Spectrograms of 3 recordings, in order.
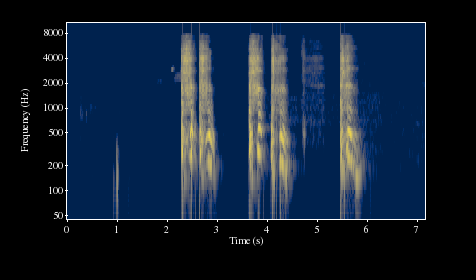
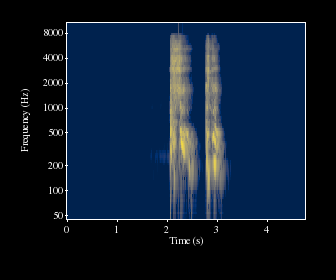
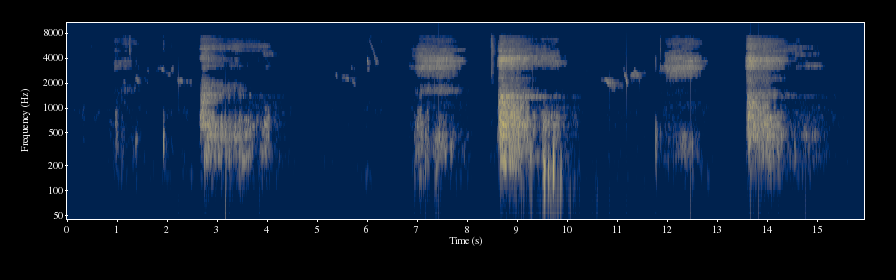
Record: three_cough_length: 7.2 s
three_cough_amplitude: 32767
three_cough_signal_mean_std_ratio: 0.37
cough_length: 4.8 s
cough_amplitude: 32292
cough_signal_mean_std_ratio: 0.3
exhalation_length: 16.0 s
exhalation_amplitude: 13718
exhalation_signal_mean_std_ratio: 0.42
survey_phase: beta (2021-08-13 to 2022-03-07)
age: 18-44
gender: Female
wearing_mask: 'No'
symptom_none: true
smoker_status: Current smoker (1 to 10 cigarettes per day)
respiratory_condition_asthma: false
respiratory_condition_other: false
recruitment_source: REACT
submission_delay: 1 day
covid_test_result: Negative
covid_test_method: RT-qPCR
influenza_a_test_result: Negative
influenza_b_test_result: Negative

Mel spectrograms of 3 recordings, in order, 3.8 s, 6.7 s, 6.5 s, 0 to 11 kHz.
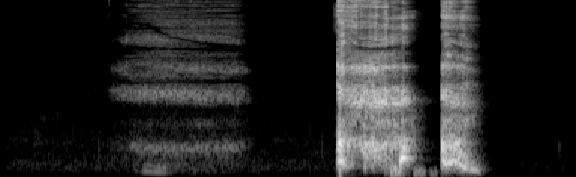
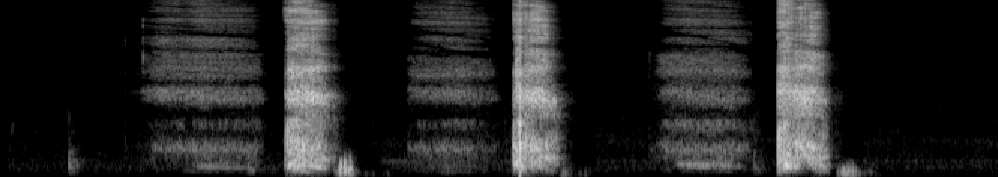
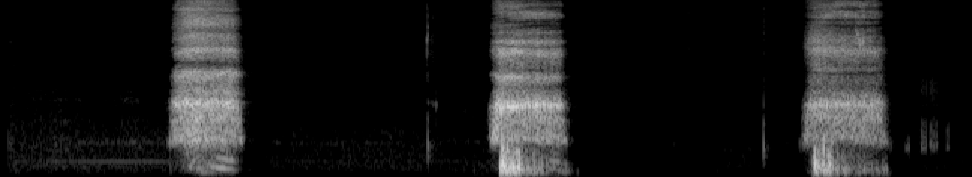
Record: cough_length: 3.8 s
cough_amplitude: 32768
cough_signal_mean_std_ratio: 0.35
three_cough_length: 6.7 s
three_cough_amplitude: 32768
three_cough_signal_mean_std_ratio: 0.33
exhalation_length: 6.5 s
exhalation_amplitude: 31085
exhalation_signal_mean_std_ratio: 0.35
survey_phase: beta (2021-08-13 to 2022-03-07)
age: 45-64
gender: Female
wearing_mask: 'No'
symptom_cough_any: true
symptom_sore_throat: true
symptom_diarrhoea: true
symptom_headache: true
symptom_onset: 2 days
smoker_status: Never smoked
respiratory_condition_asthma: false
respiratory_condition_other: false
recruitment_source: Test and Trace
submission_delay: 2 days
covid_test_result: Positive
covid_test_method: RT-qPCR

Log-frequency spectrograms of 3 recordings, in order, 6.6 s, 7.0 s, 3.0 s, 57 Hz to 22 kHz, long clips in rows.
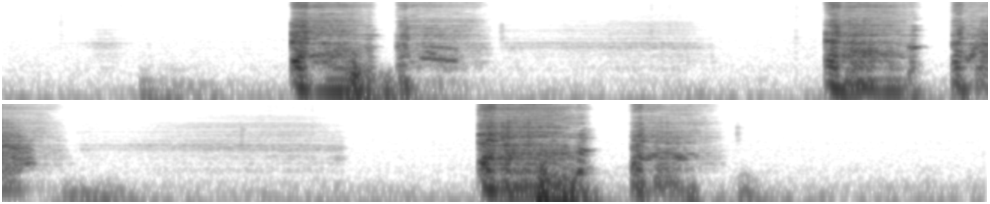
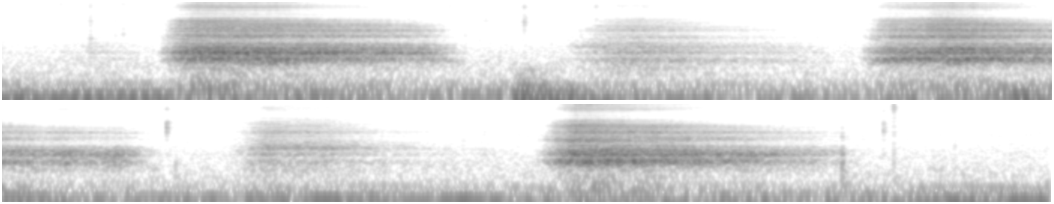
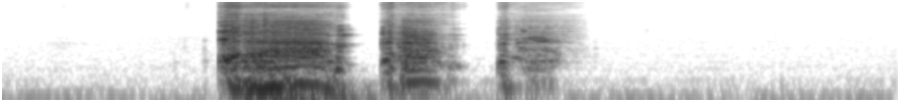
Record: three_cough_length: 6.6 s
three_cough_amplitude: 12767
three_cough_signal_mean_std_ratio: 0.38
exhalation_length: 7.0 s
exhalation_amplitude: 663
exhalation_signal_mean_std_ratio: 0.81
cough_length: 3.0 s
cough_amplitude: 17168
cough_signal_mean_std_ratio: 0.39
survey_phase: alpha (2021-03-01 to 2021-08-12)
age: 45-64
gender: Female
wearing_mask: 'No'
symptom_none: true
smoker_status: Never smoked
respiratory_condition_asthma: false
respiratory_condition_other: false
recruitment_source: REACT
submission_delay: 1 day
covid_test_result: Negative
covid_test_method: RT-qPCR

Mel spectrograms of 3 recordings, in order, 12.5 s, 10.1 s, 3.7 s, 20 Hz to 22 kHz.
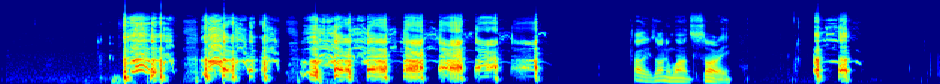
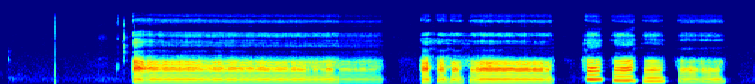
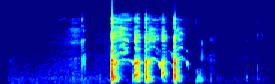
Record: cough_length: 12.5 s
cough_amplitude: 32767
cough_signal_mean_std_ratio: 0.43
exhalation_length: 10.1 s
exhalation_amplitude: 28370
exhalation_signal_mean_std_ratio: 0.59
three_cough_length: 3.7 s
three_cough_amplitude: 32768
three_cough_signal_mean_std_ratio: 0.23
survey_phase: beta (2021-08-13 to 2022-03-07)
age: 18-44
gender: Male
wearing_mask: 'No'
symptom_fatigue: true
symptom_onset: 12 days
smoker_status: Never smoked
respiratory_condition_asthma: false
respiratory_condition_other: false
recruitment_source: REACT
submission_delay: 0 days
covid_test_result: Negative
covid_test_method: RT-qPCR
influenza_a_test_result: Negative
influenza_b_test_result: Negative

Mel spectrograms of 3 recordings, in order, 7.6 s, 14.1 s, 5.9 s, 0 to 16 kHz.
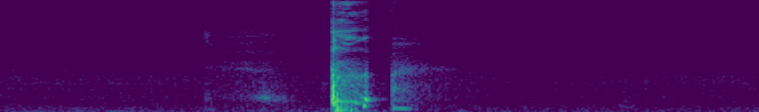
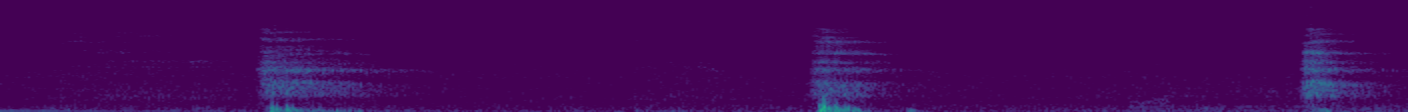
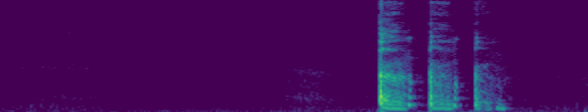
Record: cough_length: 7.6 s
cough_amplitude: 32767
cough_signal_mean_std_ratio: 0.16
exhalation_length: 14.1 s
exhalation_amplitude: 2501
exhalation_signal_mean_std_ratio: 0.38
three_cough_length: 5.9 s
three_cough_amplitude: 32767
three_cough_signal_mean_std_ratio: 0.18
survey_phase: alpha (2021-03-01 to 2021-08-12)
age: 18-44
gender: Male
wearing_mask: 'No'
symptom_cough_any: true
symptom_abdominal_pain: true
symptom_fatigue: true
symptom_fever_high_temperature: true
smoker_status: Current smoker (e-cigarettes or vapes only)
respiratory_condition_asthma: true
respiratory_condition_other: false
recruitment_source: Test and Trace
submission_delay: 2 days
covid_test_result: Positive
covid_test_method: RT-qPCR
covid_ct_value: 17.0
covid_ct_gene: ORF1ab gene
covid_ct_mean: 17.4
covid_viral_load: 1900000 copies/ml
covid_viral_load_category: High viral load (>1M copies/ml)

